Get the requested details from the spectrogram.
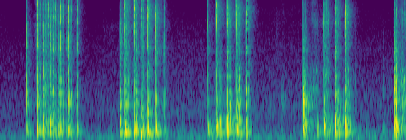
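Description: Long nails and fingertips drum quickly across the studs of a gray plastic studded sheet. The sound comes in five short bursts of rapid, crisp clicking taps with a bright edge, separated by brief quiet pauses. Each tap is dry and stops almost instantly.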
